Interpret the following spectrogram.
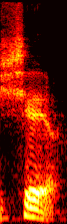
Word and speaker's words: Cheikh: en arabe on dit cher voilà cher en tadiop comme la chair là C H a i r voilà c'est comme ça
